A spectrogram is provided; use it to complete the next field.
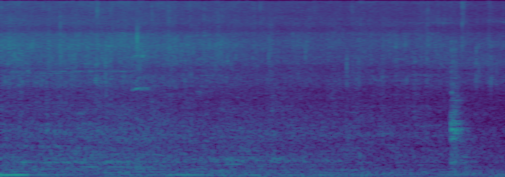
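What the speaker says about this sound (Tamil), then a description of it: "அடுத்தது பூண்டு போட்டுடலாம். பூண்டு நல்லா ஃப்ரை ஆகட்டும்." Garlic fries in hot oil after mustard seeds, giving a steady close sizzle with light crackle and an occasional stir or clink, no voices over it.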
